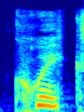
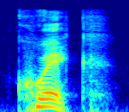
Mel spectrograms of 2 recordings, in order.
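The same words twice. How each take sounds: First: Repeated cry pushed even higher and louder; the hunchback's more insistent call to move; more urgent call. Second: Sharp urgent cry, higher and louder; an urgent first call to move. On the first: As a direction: press harder the second time. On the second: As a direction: hurry him along with a raised call. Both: Acted. Hunchback urging the horse on.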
